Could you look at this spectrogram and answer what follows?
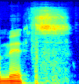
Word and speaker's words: myths: the moon, there were myths. Então a linguinha aqui, né, entre os dentes, né? Myth. Aí depois você tem que passar pro S.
